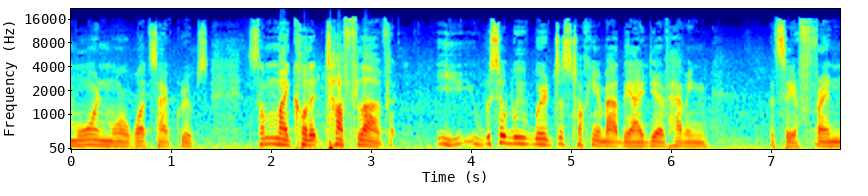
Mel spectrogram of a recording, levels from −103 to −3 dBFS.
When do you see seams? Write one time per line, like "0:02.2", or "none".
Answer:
0:01.7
